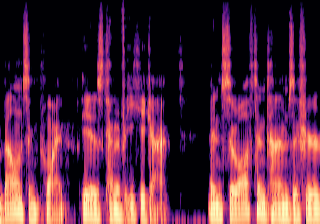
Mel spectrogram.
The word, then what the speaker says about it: ikigai: And I'm going to mispronounce it, but there's a Japanese phrase of ikigai or ikigai.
